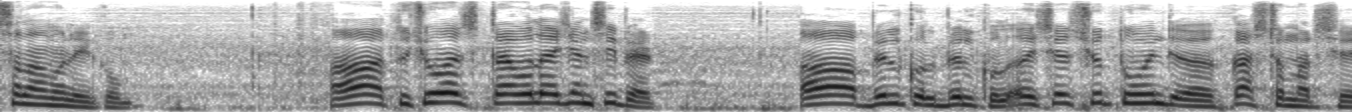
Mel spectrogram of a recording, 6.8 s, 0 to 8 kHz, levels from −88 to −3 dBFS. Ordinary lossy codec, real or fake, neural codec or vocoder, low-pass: none; fake; codec, 16 kHz, 16 kbps, FreqCodec, larger model; none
